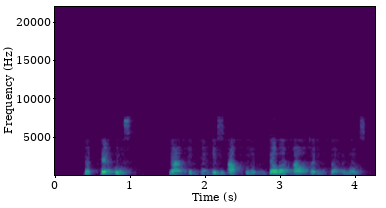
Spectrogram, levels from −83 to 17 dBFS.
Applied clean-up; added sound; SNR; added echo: neural mask model DeepFilterNet 3.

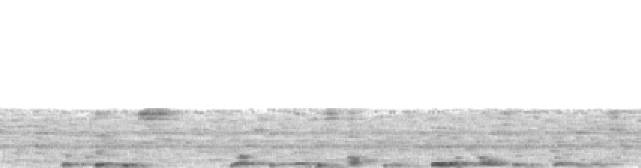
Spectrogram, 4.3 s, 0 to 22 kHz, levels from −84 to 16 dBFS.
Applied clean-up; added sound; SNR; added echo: classical method WPE with log-MMSE.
